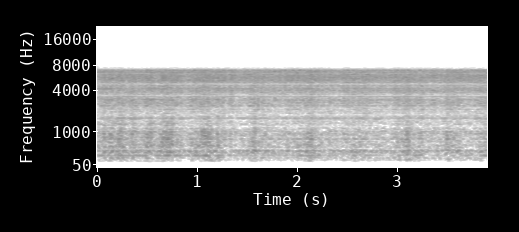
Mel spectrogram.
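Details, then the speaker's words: MacBook Pro running Snow Leopard with an external monitor: steady hiss with fluttering crackle rising and falling with graphics activity, same level at any volume, even fully down; audio static from graphics card interference, worse since a previous repair. "you can hear the graphics card is generating sound that's being fed out of the the audio um it doesn't matter what the volume is you can see that the volume it's the same am of static it's the movement the graphics activity that's causing the sound"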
